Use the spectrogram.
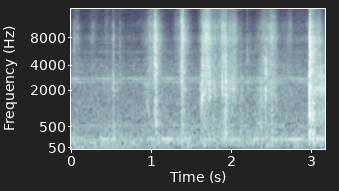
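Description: Tarot cards are shuffled by hand in a series of soft riffling bursts at an uneven pace, quiet and close, ending with one sharper snap.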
